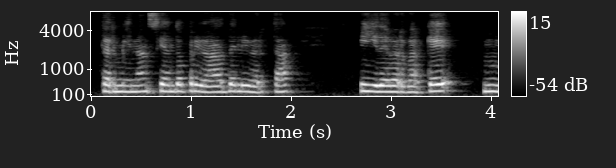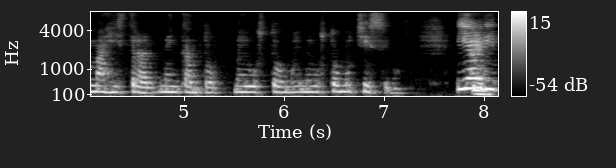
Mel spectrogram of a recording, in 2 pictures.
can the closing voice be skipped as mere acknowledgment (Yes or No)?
Yes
